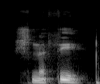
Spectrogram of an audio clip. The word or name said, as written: שנתי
